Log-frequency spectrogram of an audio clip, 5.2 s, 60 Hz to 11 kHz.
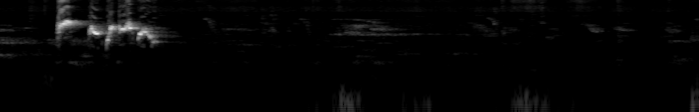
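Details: Young red-whiskered bulbul, 12 months 29 days old, gives a single rich, warbling song phrase of quick slurred notes lasting under a second, followed by quiet and a few soft low thumps.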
